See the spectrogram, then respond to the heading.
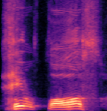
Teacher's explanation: خر را موٹا پڑھ کے توئے موٹا پڑھیں گے اور مد اصلی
